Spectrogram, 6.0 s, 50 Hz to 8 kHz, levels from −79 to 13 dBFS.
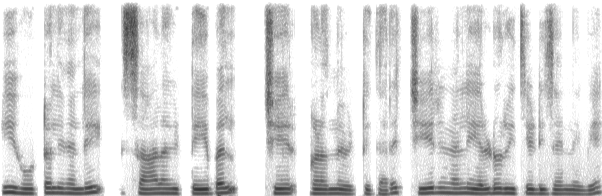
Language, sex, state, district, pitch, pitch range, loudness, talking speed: Kannada, female, Karnataka, Bangalore, 180 Hz, 170-190 Hz, -17 LUFS, 120 wpm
